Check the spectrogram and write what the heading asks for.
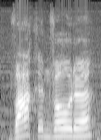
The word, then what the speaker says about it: Wachenroder: WACHENRODER, that's how you say it, WACHENRODER, was a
